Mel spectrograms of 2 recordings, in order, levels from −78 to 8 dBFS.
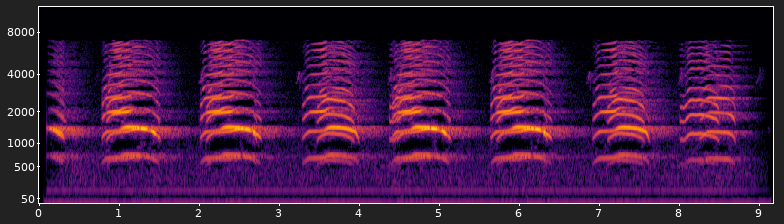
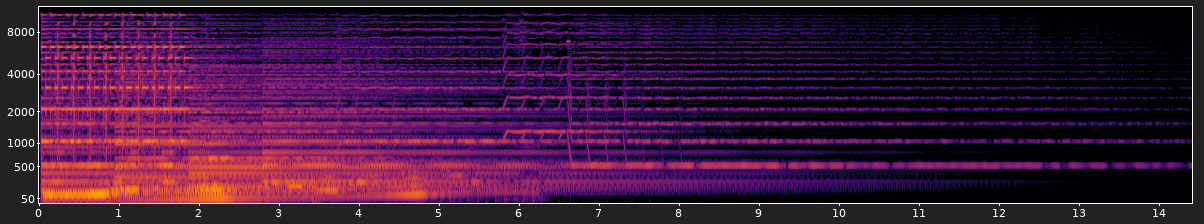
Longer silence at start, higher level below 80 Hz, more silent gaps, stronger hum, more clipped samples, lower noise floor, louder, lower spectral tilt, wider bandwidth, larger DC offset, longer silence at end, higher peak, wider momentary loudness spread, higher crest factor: about the same, 0.1 s vs 0 s; second, -70 dBFS vs -36 dBFS; neither; neither; neither; second, -39 dBFS vs -53 dBFS; first, -13 LUFS vs -18 LUFS; second, 2 dB/octave vs -3.5 dB/octave; second, 7.4 kHz vs 11.5 kHz; first, 0.2% vs under 0.1%; second, 0.45 s vs 2.05 s; about the same, 0 dBFS vs -2 dBFS; second, 20 LU vs 24 LU; second, 14 dB vs 20 dB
